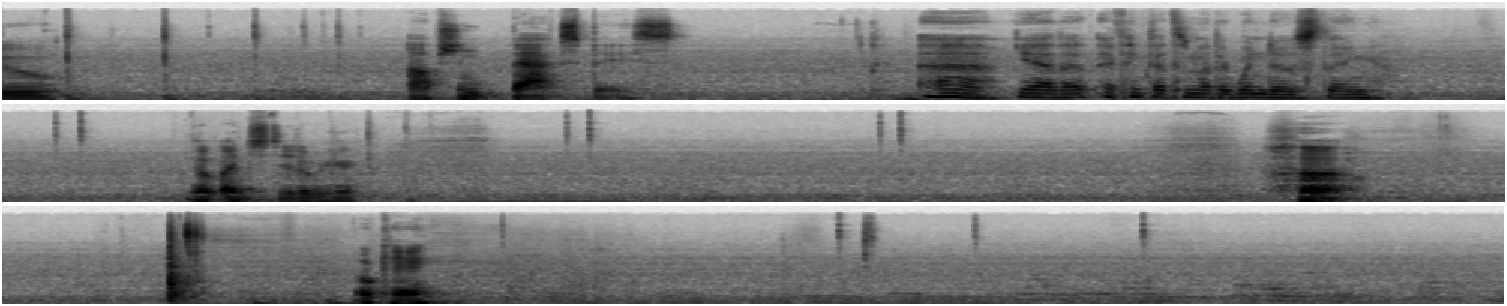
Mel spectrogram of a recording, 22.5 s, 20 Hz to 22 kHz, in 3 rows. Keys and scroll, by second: 6.6 l, 9.7 l.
